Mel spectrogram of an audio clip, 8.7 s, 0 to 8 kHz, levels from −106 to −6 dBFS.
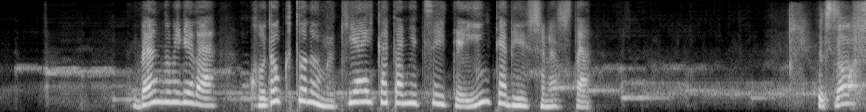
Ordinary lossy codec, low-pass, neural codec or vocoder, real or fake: none; none; codec, 16 kHz, 2 kbps, FreqCodec, smaller model; fake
